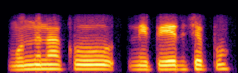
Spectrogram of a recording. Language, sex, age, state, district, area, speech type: Telugu, male, 18-30, Telangana, Sangareddy, urban, conversation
